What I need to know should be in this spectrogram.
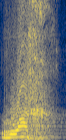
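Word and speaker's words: רוח: exhaló Isaac el Roach así como suena se pronuncia la c en hebreo como J raj se les halló y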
